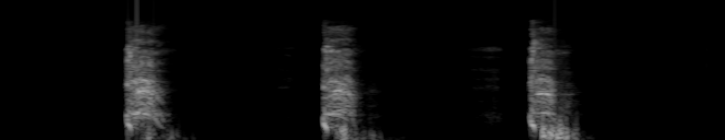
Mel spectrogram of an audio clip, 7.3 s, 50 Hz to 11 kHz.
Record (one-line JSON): {"three_cough_length": "7.3 s", "three_cough_amplitude": 30912, "three_cough_signal_mean_std_ratio": 0.32, "survey_phase": "beta (2021-08-13 to 2022-03-07)", "age": "65+", "gender": "Male", "wearing_mask": "No", "symptom_none": true, "smoker_status": "Never smoked", "respiratory_condition_asthma": false, "respiratory_condition_other": false, "recruitment_source": "REACT", "submission_delay": "1 day", "covid_test_result": "Negative", "covid_test_method": "RT-qPCR"}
